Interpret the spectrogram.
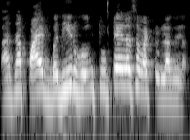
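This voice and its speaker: A woman reads a children's story aloud in a lively first-person telling. Her voice sits slightly high. The recording sounds dull and lo-fi. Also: normal speed.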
